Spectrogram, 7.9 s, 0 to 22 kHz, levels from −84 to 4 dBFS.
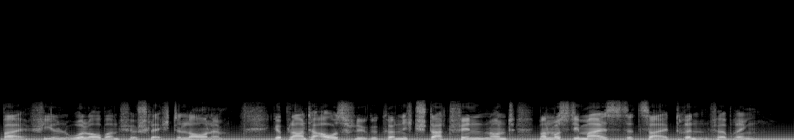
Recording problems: high frequencies cut off; noticeable; nothing above 5.5 kHz
electrical hum; noticeable; throughout; 60 Hz, 20 dB below the speech

